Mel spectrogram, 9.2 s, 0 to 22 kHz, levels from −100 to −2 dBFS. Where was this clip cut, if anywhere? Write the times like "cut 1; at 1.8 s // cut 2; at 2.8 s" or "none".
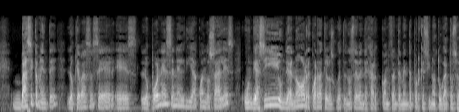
cut 1; at 4.8 s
